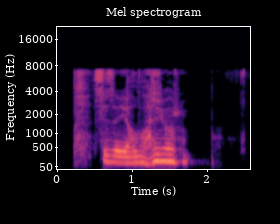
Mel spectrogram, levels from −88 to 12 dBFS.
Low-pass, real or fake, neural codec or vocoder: 7.2 kHz; fake; codec, 16 kHz, 16 kbps, FreqCodec, smaller model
